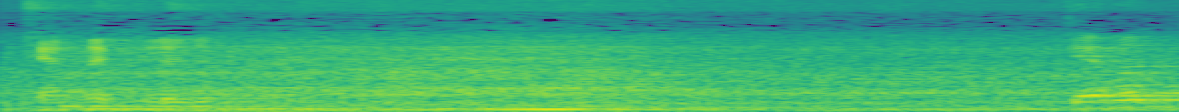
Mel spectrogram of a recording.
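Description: A motor vehicle's running hum, growing louder to a peak about two seconds in and then easing off, with a short spoken word at the start.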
